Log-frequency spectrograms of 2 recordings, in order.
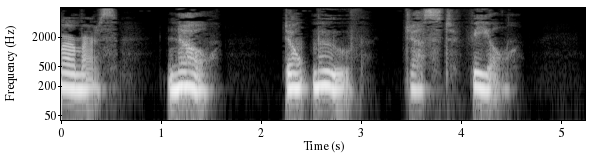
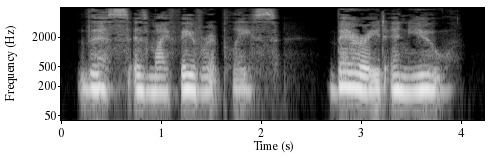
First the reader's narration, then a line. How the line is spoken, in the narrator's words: he murmurs against my skin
